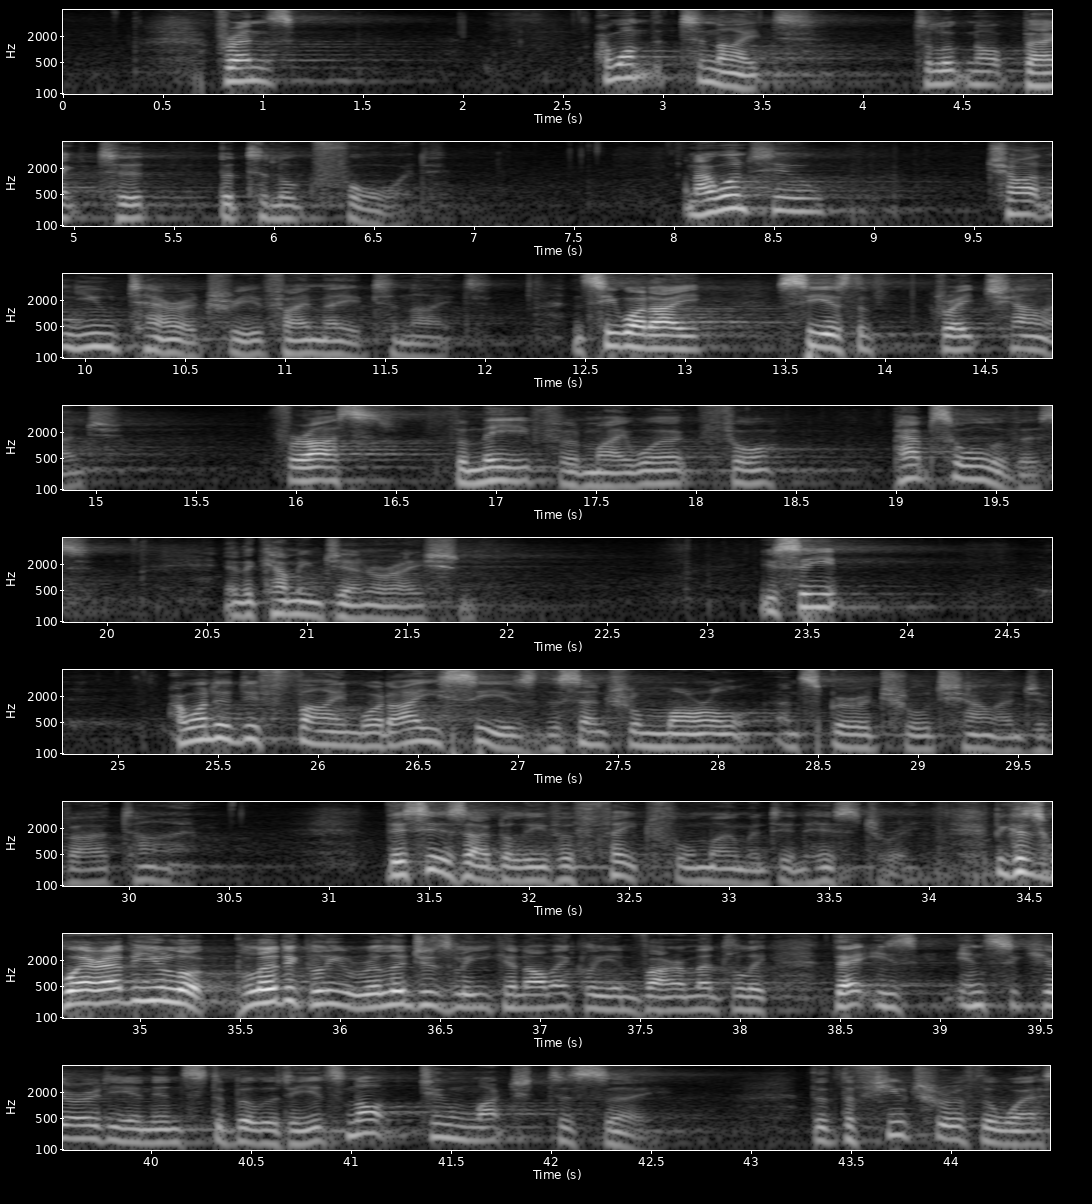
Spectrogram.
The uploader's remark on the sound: 2016 Templeton Prize Ceremony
